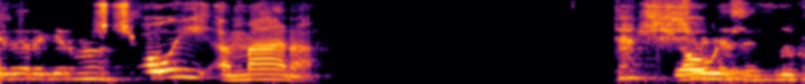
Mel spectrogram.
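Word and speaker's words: Shota Imanaga: you say that again Joey Amana that sure doesn't look like how it's spelled I no silent G it's a silent G and and the first name is pronounced showy again I went into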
